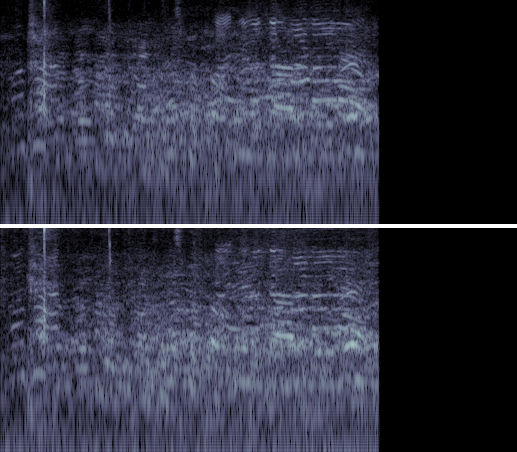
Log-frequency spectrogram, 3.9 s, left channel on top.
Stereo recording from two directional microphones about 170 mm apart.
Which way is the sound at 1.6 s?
25° right (ahead or behind).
